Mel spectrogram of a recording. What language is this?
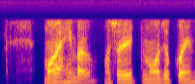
Assamese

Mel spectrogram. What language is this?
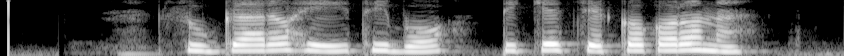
Odia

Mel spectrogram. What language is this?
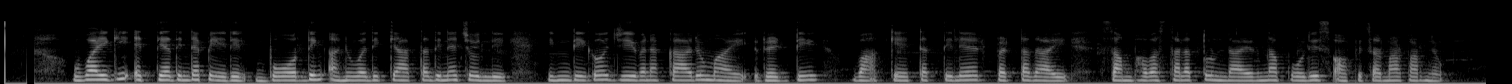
Malayalam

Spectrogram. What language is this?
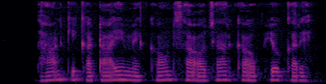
Magahi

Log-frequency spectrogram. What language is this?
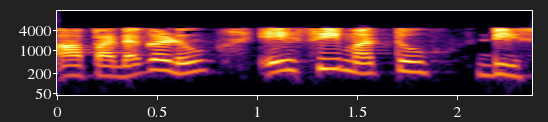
Kannada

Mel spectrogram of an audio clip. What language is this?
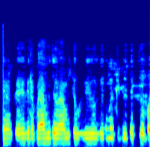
Bangla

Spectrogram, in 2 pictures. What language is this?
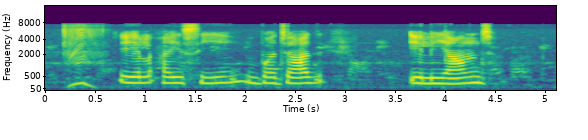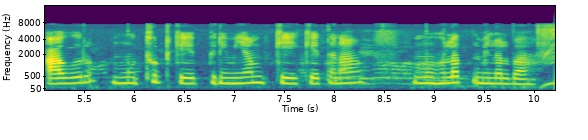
Bhojpuri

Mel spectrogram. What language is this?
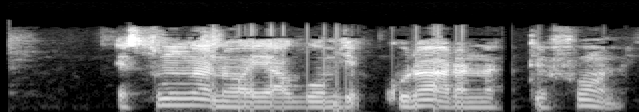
Kinyarwanda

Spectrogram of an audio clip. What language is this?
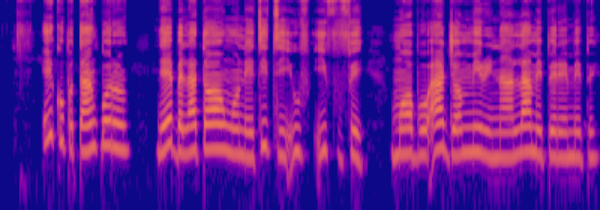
Igbo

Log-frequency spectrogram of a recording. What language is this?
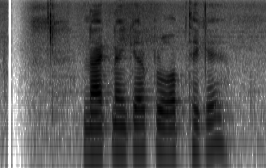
Bangla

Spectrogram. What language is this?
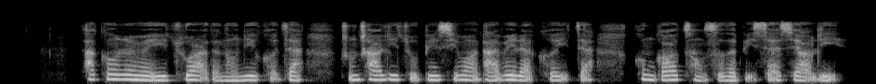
Chinese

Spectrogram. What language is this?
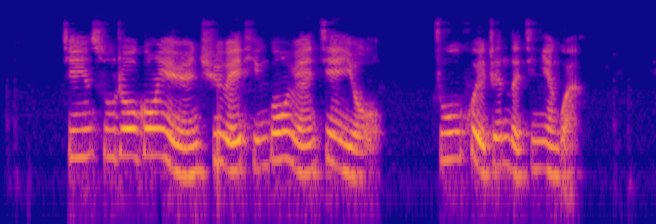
Chinese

